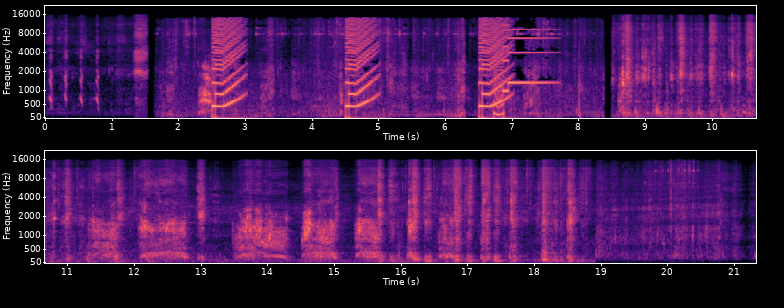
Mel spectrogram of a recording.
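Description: Three loud, short pitched calls about two seconds apart, then a small dog barking and growling in rapid, irregular bursts for about ten seconds.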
